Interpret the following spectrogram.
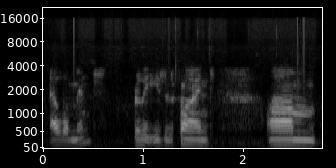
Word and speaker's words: ELYMVNT: like that okay so my name is element I'm from Denver Colorado it's spelled e l y mbnt uh the song is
